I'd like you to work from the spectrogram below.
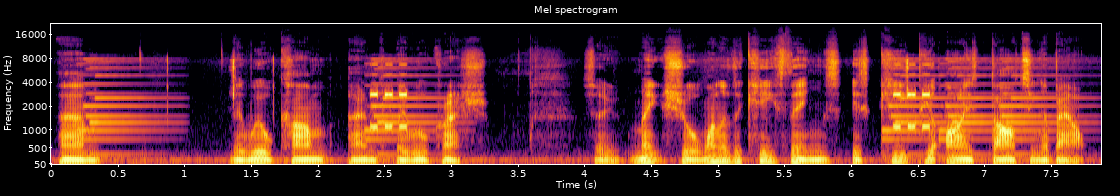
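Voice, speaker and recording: An unhurried man with a low voice, fairly even intonation, and vocal fry narrates his gameplay casually. He mutters to himself and frequently trails into near-whispers, recorded on a distant mic over music.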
